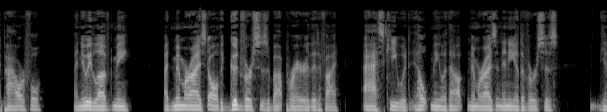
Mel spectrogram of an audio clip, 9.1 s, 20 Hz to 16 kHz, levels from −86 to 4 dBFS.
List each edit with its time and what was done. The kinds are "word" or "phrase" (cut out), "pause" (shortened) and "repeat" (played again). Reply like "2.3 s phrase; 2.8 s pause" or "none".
none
